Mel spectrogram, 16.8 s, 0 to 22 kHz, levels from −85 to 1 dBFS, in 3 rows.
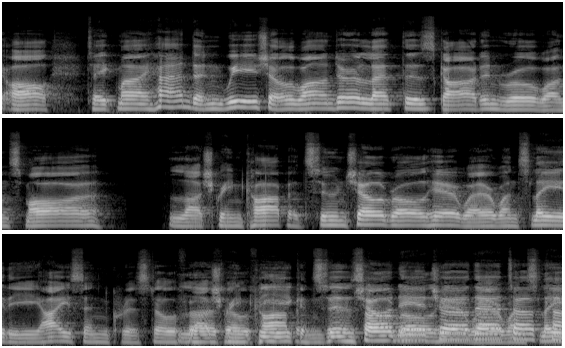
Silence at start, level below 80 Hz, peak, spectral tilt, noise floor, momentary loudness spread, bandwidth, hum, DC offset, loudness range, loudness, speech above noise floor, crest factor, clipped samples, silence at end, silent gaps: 0 s; -64 dBFS; -8 dBFS; -5 dB/octave; -75 dBFS; 10 LU; 13.5 kHz; none; under 0.1%; 5 LU; -26 LUFS; 50 dB; 18 dB; under 0.1%; 0 s; none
